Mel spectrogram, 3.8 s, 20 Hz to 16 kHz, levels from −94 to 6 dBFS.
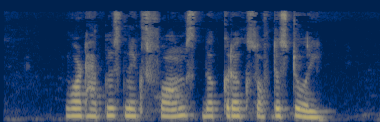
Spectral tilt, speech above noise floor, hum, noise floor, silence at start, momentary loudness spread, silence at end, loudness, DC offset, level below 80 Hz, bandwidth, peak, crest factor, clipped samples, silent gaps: -5 dB/octave; 39 dB; none; -65 dBFS; 0.65 s; 5 LU; 0.55 s; -27 LUFS; under 0.1%; -66 dBFS; 11.5 kHz; -10 dBFS; 18 dB; under 0.1%; none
